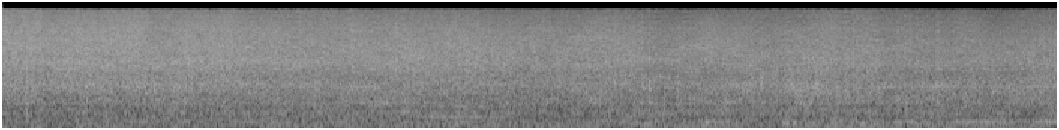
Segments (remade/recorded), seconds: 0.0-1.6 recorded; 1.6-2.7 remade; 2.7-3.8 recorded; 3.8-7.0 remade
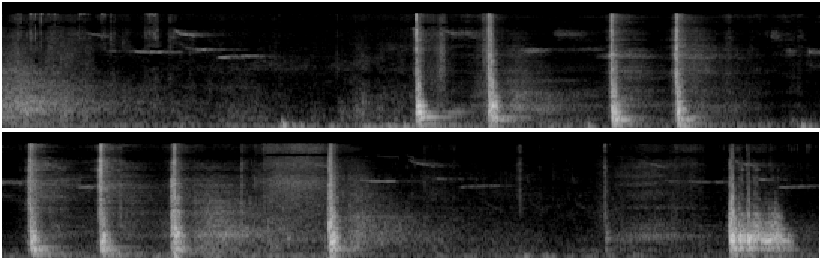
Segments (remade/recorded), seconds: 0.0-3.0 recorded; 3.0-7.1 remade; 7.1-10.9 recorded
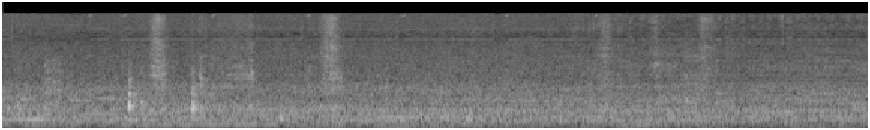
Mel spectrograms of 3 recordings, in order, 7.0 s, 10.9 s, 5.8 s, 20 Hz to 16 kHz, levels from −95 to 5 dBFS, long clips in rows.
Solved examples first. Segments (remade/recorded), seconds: 0.0-4.1 recorded; 4.1-5.8 remade

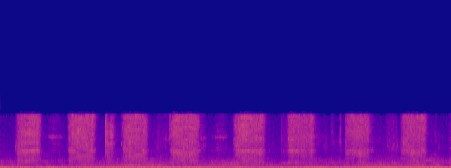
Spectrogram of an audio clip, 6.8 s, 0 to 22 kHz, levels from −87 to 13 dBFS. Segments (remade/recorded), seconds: 0.0-0.9 remade; 0.9-3.8 recorded; 3.8-6.2 remade; 6.2-6.8 recorded

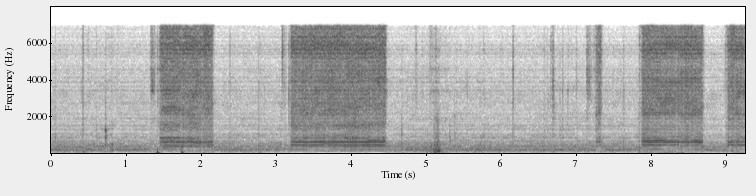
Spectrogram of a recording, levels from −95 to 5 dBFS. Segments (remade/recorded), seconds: 0.0-9.3 remade

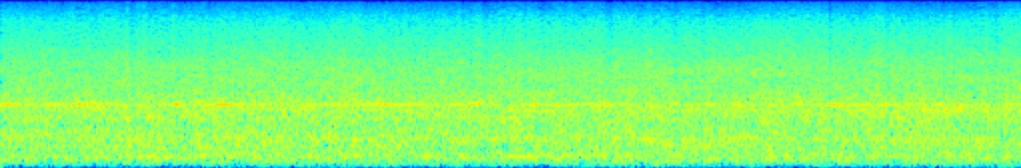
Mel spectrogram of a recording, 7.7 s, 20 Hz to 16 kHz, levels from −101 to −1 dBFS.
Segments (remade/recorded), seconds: 0.0-0.5 recorded; 0.5-1.5 remade; 1.5-3.5 recorded; 3.5-6.1 remade; 6.1-6.8 recorded; 6.8-7.7 remade

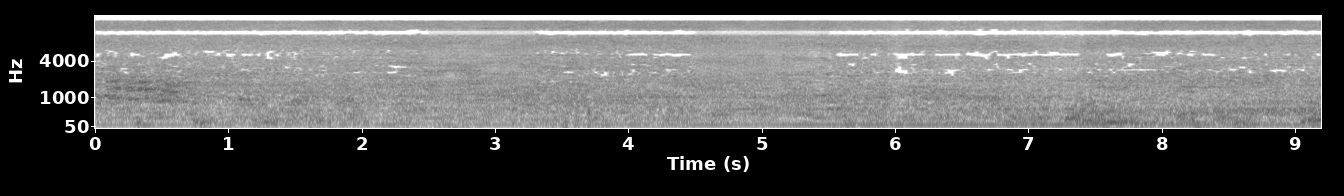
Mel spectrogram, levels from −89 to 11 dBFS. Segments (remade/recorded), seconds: 0.0-2.5 recorded; 2.5-3.3 remade; 3.3-4.5 recorded; 4.5-5.5 remade; 5.5-9.2 recorded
